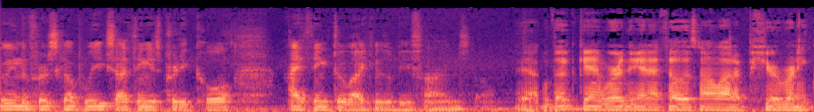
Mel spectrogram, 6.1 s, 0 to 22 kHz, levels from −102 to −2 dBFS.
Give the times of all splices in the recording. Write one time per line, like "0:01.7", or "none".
0:04.0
